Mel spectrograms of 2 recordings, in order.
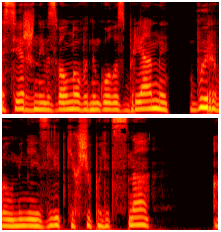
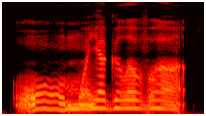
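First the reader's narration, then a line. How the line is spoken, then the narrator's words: Hoarse croak. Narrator (Russian): прохрипел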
